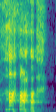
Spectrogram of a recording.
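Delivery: retold mocking laugh. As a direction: laugh off the devil's claim. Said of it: "He started laughing again".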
